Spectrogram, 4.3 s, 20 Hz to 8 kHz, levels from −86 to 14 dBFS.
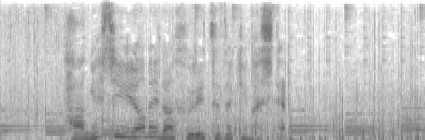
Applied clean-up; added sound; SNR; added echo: none; none; none; none.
